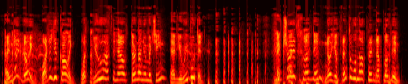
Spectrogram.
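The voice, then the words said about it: Put-on customer support accent. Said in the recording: “We don't have the right accent.”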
